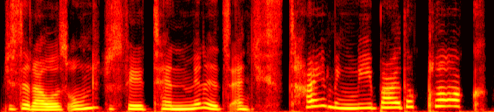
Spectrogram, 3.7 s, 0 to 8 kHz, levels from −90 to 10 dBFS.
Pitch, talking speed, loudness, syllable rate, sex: 290 Hz, 260 wpm, -15 LUFS, 5.7 syllables/s, female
